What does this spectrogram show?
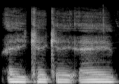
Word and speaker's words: Akka: systems because I know there's acha acha I pronounce it akka there's that one and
